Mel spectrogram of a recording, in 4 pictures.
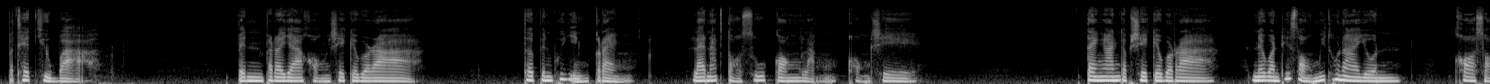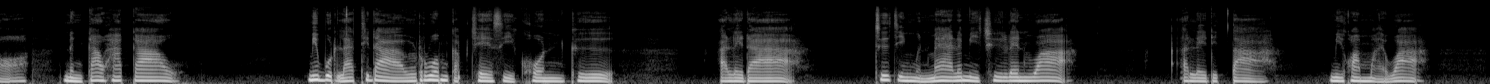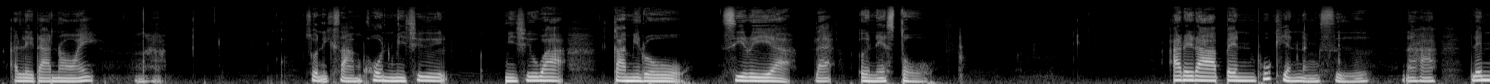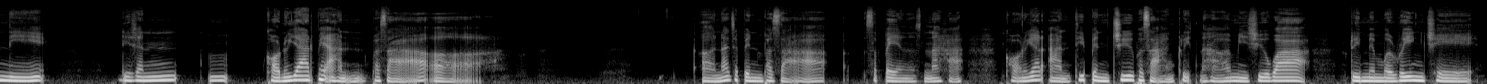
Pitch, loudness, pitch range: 160 Hz, -17 LUFS, 145-175 Hz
